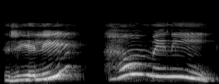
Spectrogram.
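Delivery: rising up high in amazement on how many; a sudden amazed question; surprised. Acted. Moon asking the sun, amazed, how many stars. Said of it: "Chandamama was surprised".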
